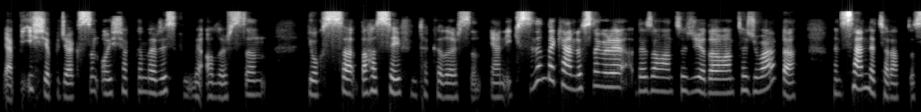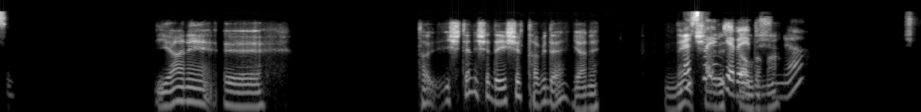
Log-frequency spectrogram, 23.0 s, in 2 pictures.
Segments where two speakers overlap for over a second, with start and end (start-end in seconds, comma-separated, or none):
20.0-21.3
